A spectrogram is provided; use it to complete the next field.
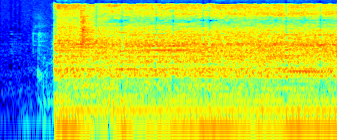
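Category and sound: vehicle, tractor engine idling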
